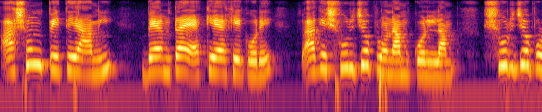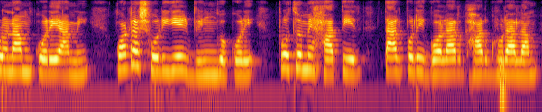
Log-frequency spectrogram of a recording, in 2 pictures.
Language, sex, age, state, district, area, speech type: Bengali, female, 45-60, West Bengal, Purba Medinipur, rural, spontaneous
